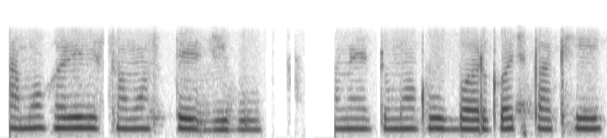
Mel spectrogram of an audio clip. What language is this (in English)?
Odia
